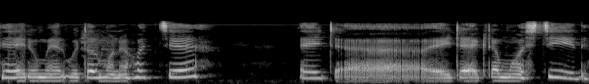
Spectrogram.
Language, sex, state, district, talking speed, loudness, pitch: Bengali, female, Assam, Hailakandi, 110 wpm, -20 LUFS, 300 Hz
